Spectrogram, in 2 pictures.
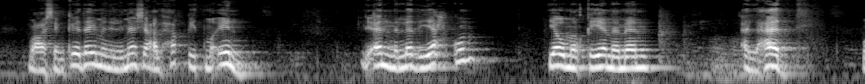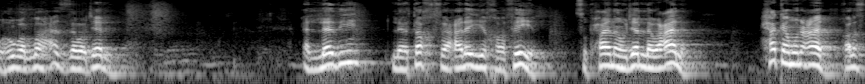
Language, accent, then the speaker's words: Arabic; Egypt; اه والله الارنب عندنا في مصر يعني مليون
